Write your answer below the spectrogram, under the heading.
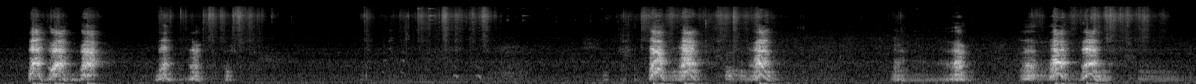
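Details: Eight-week-old Husky girl Storm, over-playful and having fun, gives clustered volleys of sharp, high puppy barks, three or four at a time, separated by short pauses with softer rustling.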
